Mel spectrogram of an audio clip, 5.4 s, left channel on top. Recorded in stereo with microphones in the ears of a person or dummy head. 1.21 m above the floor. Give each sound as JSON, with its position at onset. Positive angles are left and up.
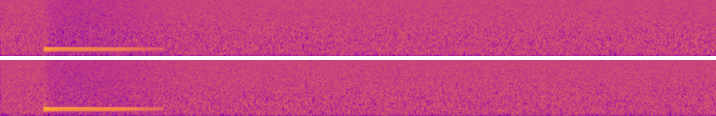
{"t": 0.3, "sound": "a ringtone", "side_deg": -75}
